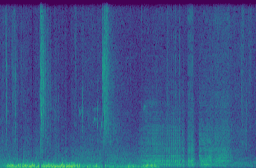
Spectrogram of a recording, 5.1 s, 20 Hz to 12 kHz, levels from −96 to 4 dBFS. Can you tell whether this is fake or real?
real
